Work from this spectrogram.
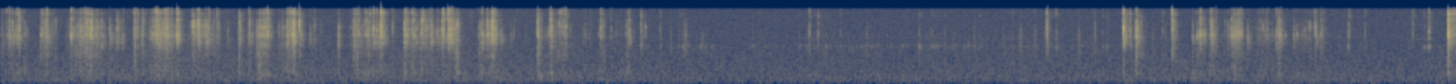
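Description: A shallow wooden bowl full of many small painted wooden beads is scooped and stirred with a wooden spoon, making the beads rattle against each other and the bowl. Dense bursts of bright, dry clicking and pattering come in clusters with a quieter stretch in the middle, then pick up again toward the end.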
